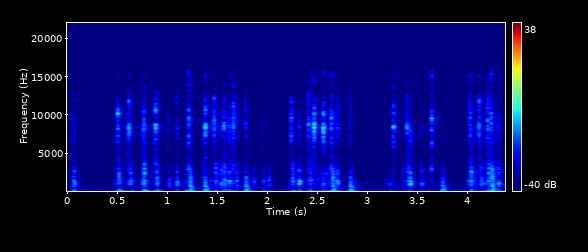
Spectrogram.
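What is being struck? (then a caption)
Plastic mechanical keyboard. Fingertips type rapidly on a backlit black plastic mechanical keyboard, giving a dense run of sharp, bright clicks over a low thock. Brief pauses break up the bursts of keystrokes.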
